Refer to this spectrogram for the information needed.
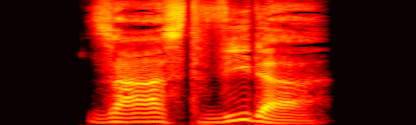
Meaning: second-person singular preterite of wiedersehen
- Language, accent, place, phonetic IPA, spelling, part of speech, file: German, Germany, Berlin, [ˌzaːst ˈviːdɐ], sahst wieder, verb, De-sahst wieder.ogg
